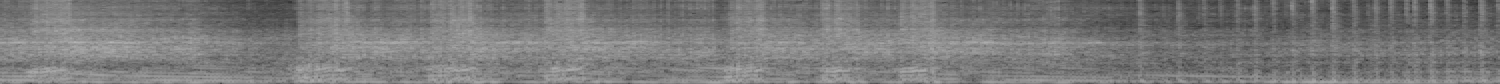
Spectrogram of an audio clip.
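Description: Rough, uneven two-stroke crackle with blips of revving and a rattly idle; engine runs and picks up revs after long storage.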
